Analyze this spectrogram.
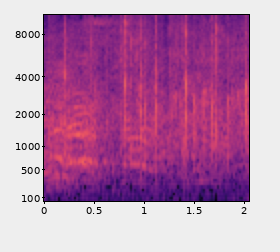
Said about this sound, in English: Oh, the hand claps.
